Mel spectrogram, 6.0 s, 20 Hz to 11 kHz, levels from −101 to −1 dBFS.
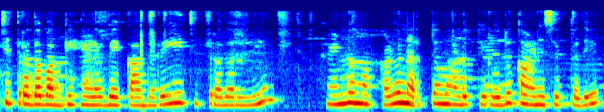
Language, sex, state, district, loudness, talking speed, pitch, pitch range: Kannada, female, Karnataka, Bidar, -17 LUFS, 100 wpm, 255 Hz, 240-280 Hz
